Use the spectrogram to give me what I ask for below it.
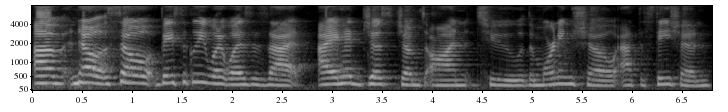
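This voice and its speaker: Loud and bright with a sharp tone, a woman talks at a fairly high pitch and a fairly slow pace with hardly any pauses. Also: ordinary pitch variation. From Mexican heritage. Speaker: podcast co-host and radio host. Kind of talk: casual chat.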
